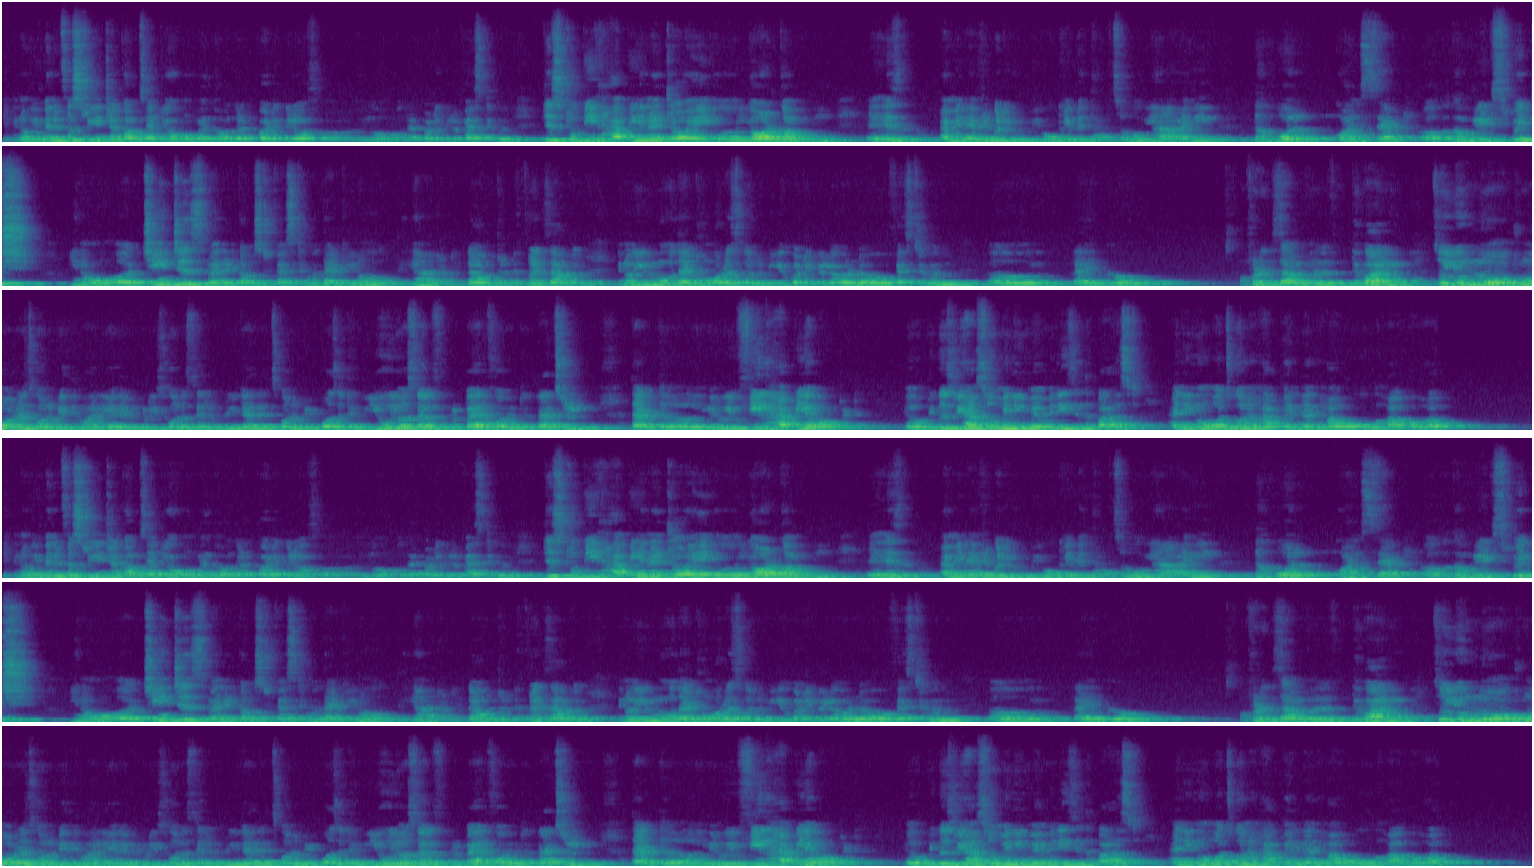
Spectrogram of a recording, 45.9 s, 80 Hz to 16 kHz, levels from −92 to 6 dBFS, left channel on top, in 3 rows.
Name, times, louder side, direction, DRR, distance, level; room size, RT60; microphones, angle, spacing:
voice 1, 0.1-5.1 5.4-8.3 8.6-9.1 9.4-12.1 12.4-15.5 16.0-21.2 21.4-24.9 25.1-26.7 27.7-29.3 29.6-36.5 36.9-39.1 39.6-41.9 42.3-45.0, left 2 dB, 60° left, -5 dB, 1.2 m, -28 dB
3.4 x 2.5 x 2.6 m, 1.1 s
head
